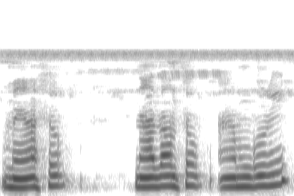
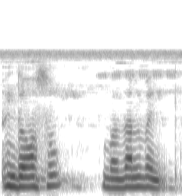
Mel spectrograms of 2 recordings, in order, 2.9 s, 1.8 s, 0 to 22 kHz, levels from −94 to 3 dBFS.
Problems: constant background noise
